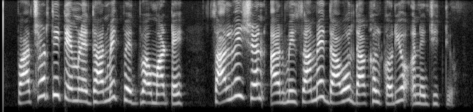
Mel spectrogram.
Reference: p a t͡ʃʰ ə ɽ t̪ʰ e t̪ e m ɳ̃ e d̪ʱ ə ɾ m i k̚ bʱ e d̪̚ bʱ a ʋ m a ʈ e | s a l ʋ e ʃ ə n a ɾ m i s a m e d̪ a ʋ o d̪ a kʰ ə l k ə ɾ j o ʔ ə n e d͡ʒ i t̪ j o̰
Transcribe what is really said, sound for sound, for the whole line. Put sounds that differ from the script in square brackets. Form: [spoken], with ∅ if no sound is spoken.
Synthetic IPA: p a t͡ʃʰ ə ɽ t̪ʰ [i] t̪ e m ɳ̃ e d̪ʱ [a] ɾ m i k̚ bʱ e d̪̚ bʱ a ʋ m a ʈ e | s a l ʋ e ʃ ə n a ɾ m i s a m e d̪ a ʋ o d̪ a kʰ ə l k ə ɾ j o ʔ ə n e d͡ʒ i t̪ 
